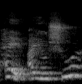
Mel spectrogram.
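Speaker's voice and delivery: hostile, pushy, aggressive and confrontational tone. Showing how a question can be asked in an aggressive tone. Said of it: "This can be very aggressive".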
